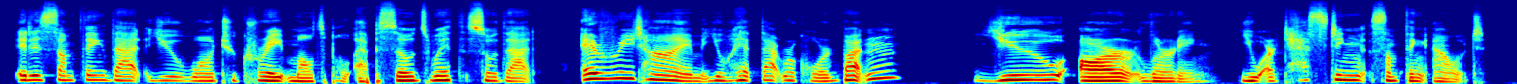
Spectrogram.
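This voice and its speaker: In a very clean recording with a silent background and a dry, close sound free of echo, a woman with a normal speaking voice talks at a moderate pace and medium pitch. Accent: Canadian. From Canada, Vancouver. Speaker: podcast strategist and voice coach. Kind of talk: interview conversation.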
